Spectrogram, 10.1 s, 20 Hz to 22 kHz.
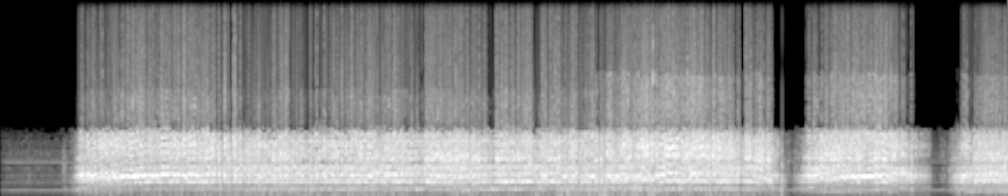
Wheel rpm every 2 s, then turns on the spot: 120, 230, 230, 200, 110.
none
